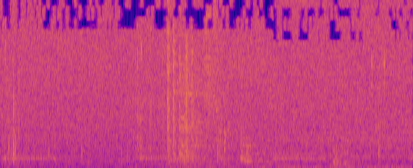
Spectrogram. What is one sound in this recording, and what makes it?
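A heavy metal door creaks open.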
